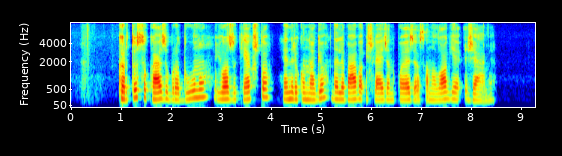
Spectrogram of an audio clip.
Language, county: Lithuanian, Vilnius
